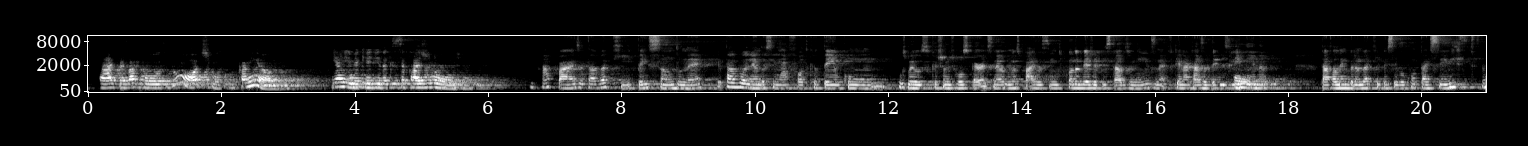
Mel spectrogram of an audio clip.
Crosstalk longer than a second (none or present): none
